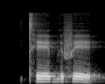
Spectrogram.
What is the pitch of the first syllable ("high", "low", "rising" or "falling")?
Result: high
